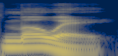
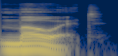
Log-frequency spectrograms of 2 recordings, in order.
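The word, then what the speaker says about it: Moët: "Darling, it's Moe, not Moet," he'd say, with that tight, patronizing smile.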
